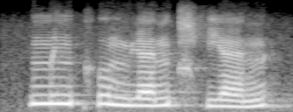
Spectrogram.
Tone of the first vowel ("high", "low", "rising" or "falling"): high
